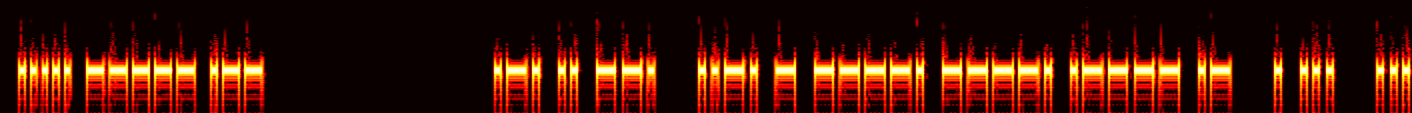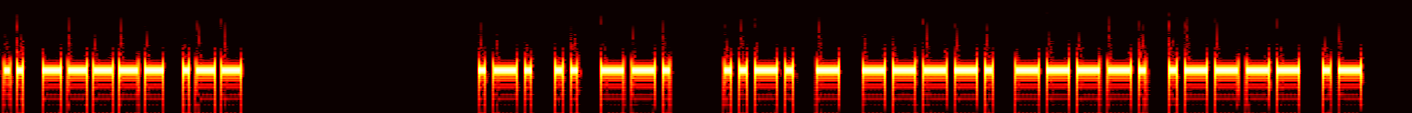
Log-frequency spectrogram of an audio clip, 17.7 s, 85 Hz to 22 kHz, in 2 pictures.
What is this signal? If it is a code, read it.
Morse code, heard as a keyed tone, about 32 wpm, 700 Hz. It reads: 50W RIG FT991A ES 50W RIG FT991A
